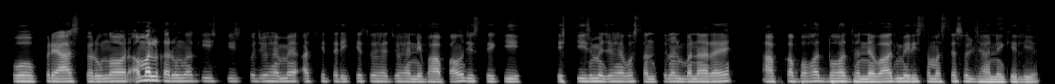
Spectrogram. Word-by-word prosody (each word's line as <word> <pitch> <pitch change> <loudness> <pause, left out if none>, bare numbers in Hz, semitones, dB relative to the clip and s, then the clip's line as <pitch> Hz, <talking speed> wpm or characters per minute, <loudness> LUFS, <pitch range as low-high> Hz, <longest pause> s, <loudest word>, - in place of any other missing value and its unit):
वो 140 -1 +3
प्रयास 140 -2 +2
करूँगा 135 +1 +1
और 140 0 +3
अमल 195 0 +6
करूँगा 150 -3 0
कि 150 +1 -9
इस 145 - -8
चीज़ 140 -1 -10
को 145 - -8
जो 145 +1 -4
है 140 -1 -1
मैं 140 +1 0
अच्छी 140 +2 -7
तरीक़े 135 0 -6
से 140 -1 -4
जो 135 +2 -6
है 130 -1 -1
निभा 125 -1 0
पाऊँ, 130 +5 -1
जिससे 140 -1 -3
कि 135 -1 -2 0.4
इस 130 - -2
चीज़ 140 0 -1
में 140 -1 +3
जो 135 - -2
है 135 - +1
वो 135 +1 -1
संतुलन 135 0 -2
बना 130 0 +2
रहे। 135 +4 +2 0.4
आपका 135 +2 -1
बहुत-बहुत 140 0 +1
धन्यवाद 130 0 +4
मेरी 135 0 +3
समस्या 135 0 -2
सुलझाने 125 -4 +2
के 115 0 0
लिए। 115 +2 -1
135 Hz, 220 wpm, -23 LUFS, 130-140 Hz, 0.4 s, अमल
